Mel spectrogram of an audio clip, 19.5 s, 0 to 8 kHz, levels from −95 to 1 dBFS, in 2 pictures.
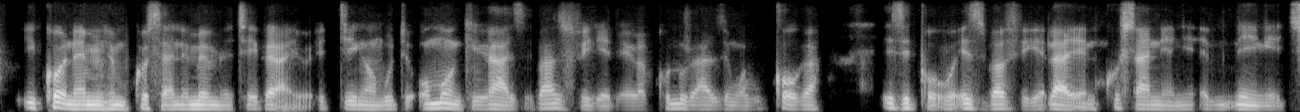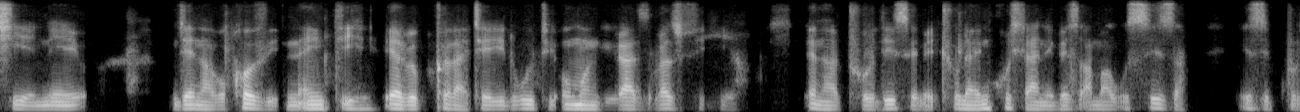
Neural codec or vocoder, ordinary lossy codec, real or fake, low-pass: codec, 16 kHz, 0.8 kbps, ZipCodec; Opus, 24 kbps; fake; 7.2 kHz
